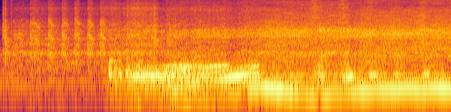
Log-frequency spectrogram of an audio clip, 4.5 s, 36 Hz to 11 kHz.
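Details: 2003 Toyota Corolla XLi, no-start after clutch plate installation, weak battery: steady cranking at about four beats a second, then rough running on poured petrol only; the mechanic blames a faulty fuel pump.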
